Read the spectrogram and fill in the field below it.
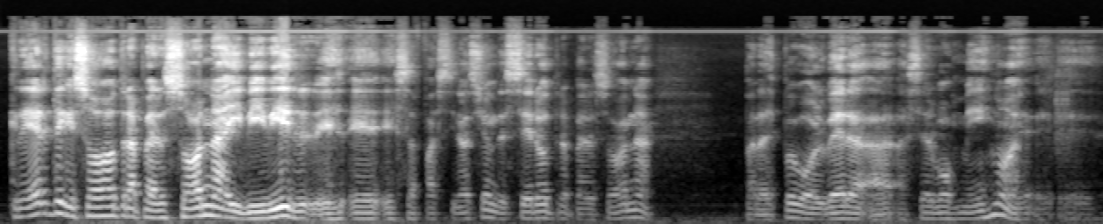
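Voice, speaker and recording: An Argentine man, a stage actor, talking earnestly and haltingly in a casual radio discussion about theater, repeating words as he searches. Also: fairly low pitch.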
